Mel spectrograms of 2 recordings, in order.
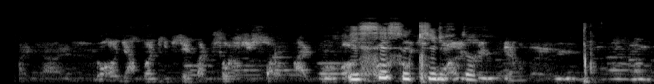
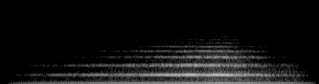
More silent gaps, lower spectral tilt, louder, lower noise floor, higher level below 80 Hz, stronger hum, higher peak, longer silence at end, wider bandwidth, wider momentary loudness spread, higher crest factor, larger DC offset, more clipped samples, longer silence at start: neither; second, -3.5 dB/octave vs -9 dB/octave; first, -22 LUFS vs -27 LUFS; about the same, -47 dBFS vs -50 dBFS; second, -66 dBFS vs -38 dBFS; neither; first, -4 dBFS vs -14 dBFS; about the same, 0.05 s vs 0.15 s; first, 7.6 kHz vs 3.8 kHz; second, 17 LU vs 22 LU; first, 20 dB vs 14 dB; second, under 0.1% vs 0.3%; neither; first, 0.45 s vs 0.3 s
